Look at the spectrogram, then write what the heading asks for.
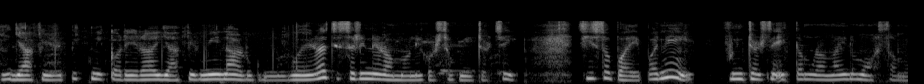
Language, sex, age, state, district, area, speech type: Nepali, female, 18-30, West Bengal, Kalimpong, rural, spontaneous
